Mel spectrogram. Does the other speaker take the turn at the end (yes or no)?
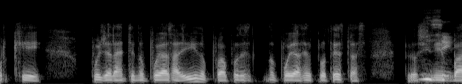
no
